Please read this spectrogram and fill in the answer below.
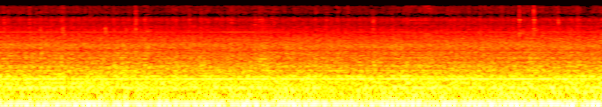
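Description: Combine harvester running, heard from inside its cab: a steady low engine drone with a constant hum of machinery above it, no change in pace.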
